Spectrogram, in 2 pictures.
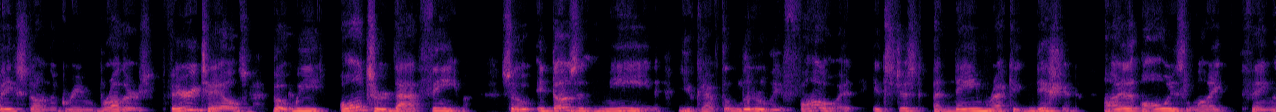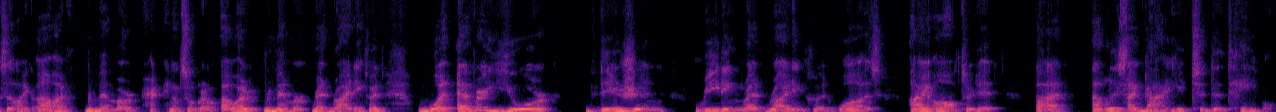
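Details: Adult male heart attack survivor with aphasia, speaking after noting his aphasia was kicking in; aphasia.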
